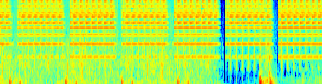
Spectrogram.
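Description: A ringing alarm in the Deponia adventure game, a loud, close electronic bell that rings in rapid bursts with short regular gaps and one brief pause, accompanied by soft thumps.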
